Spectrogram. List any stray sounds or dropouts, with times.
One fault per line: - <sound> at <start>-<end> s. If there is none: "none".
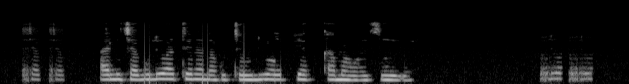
- laugh at 0.2-0.7 s
- laugh at 5.4-5.9 s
